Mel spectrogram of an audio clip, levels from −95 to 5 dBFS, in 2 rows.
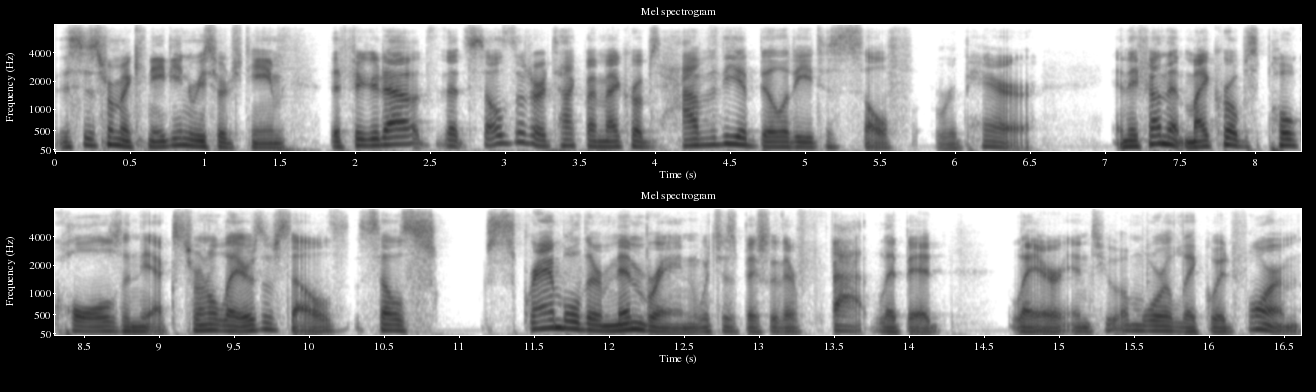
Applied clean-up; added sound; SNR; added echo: none; none; none; none.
